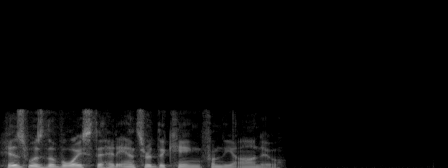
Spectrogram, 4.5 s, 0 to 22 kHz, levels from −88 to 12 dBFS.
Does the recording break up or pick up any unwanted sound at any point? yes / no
no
